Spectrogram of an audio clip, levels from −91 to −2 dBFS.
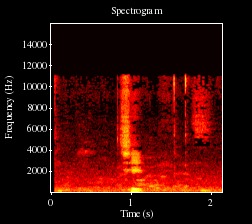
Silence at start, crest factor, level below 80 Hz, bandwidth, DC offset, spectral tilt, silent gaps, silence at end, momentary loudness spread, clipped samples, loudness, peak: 0.05 s; 22 dB; -52 dBFS; 12 kHz; under 0.1%; -4 dB/octave; none; 0 s; 21 LU; under 0.1%; -28 LUFS; -8 dBFS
